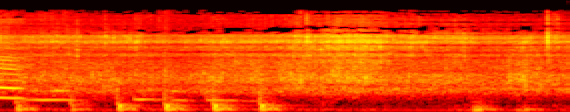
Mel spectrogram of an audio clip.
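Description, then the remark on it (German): A steady, hissing rush of water from a waterfall fills the scene throughout, with a short run of four rhythmic low thumps and tones near the start before the roar continues alone. “So, und jetzt sind wir bei einem Wasserfall.”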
